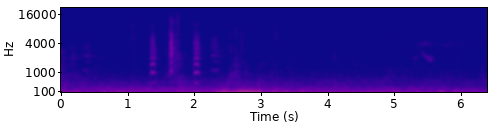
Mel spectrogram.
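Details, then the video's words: Song of a zebra finch, used to stimulate mating among kept birds: a series of sharp, nasal, stacked notes roughly every half second, then quieter chirps and a faint high trill, over low room noise. "تحفيز الزيبرا على التزاوج 10 دقائق من أصوات الزيبرا المحفزة"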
